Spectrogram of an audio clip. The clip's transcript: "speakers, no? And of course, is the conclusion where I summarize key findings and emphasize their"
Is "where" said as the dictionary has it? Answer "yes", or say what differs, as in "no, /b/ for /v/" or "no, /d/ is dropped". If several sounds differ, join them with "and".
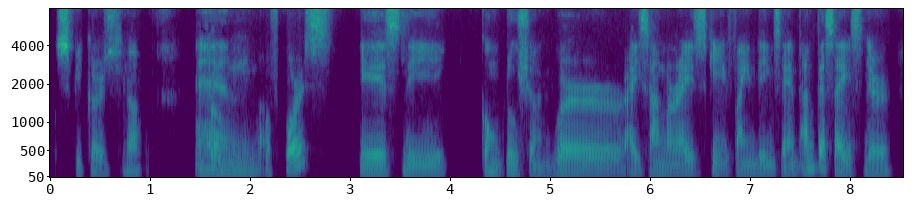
yes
